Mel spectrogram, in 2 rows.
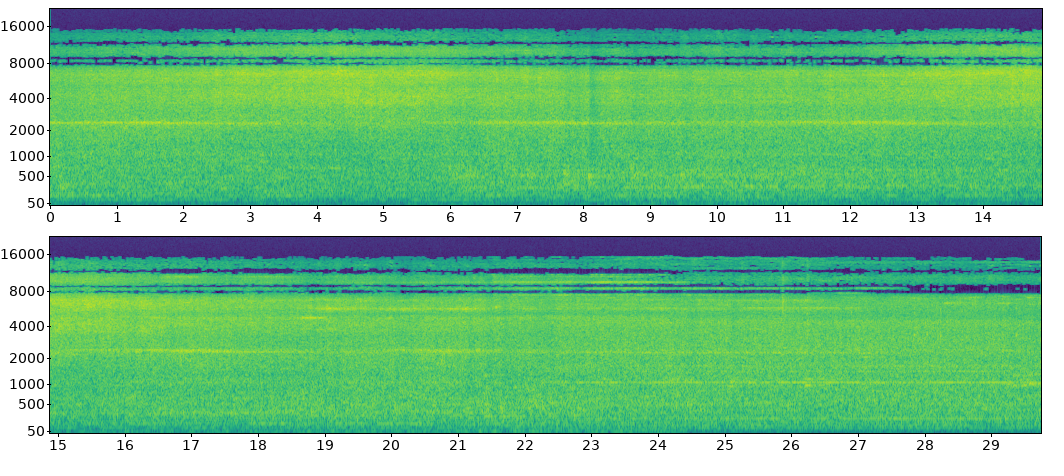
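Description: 200 series Shinkansen pulling out of the platform, its cars rolling past with a steady running rumble and hiss. A faint high whine runs through roughly the first half.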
